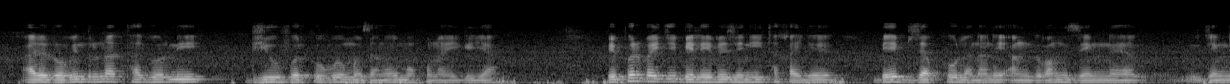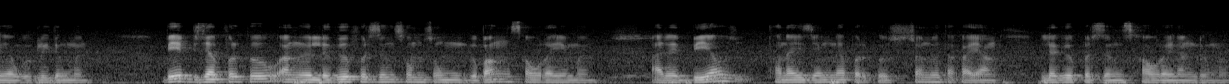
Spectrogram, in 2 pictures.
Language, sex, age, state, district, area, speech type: Bodo, male, 30-45, Assam, Kokrajhar, rural, spontaneous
